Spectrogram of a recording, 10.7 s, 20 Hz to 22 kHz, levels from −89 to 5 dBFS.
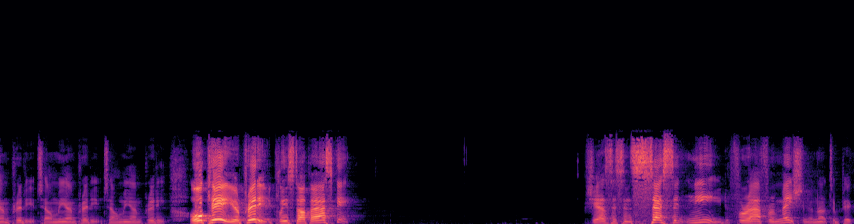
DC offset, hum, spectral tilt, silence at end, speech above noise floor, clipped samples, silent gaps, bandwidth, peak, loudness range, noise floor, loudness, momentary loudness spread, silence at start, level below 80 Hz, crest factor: under 0.1%; none; -1.5 dB/octave; 0.05 s; 60 dB; under 0.1%; none; 9.4 kHz; -2 dBFS; 14 LU; -82 dBFS; -19 LUFS; 23 LU; 0 s; -56 dBFS; 22 dB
